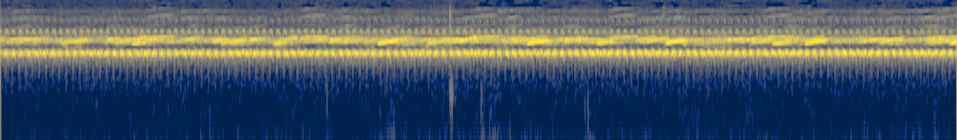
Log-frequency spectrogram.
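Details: Dwarf American toads, chorusing males at a small spring breeding pond, produce two overlapping sustained high trills at different pitches, steady and unbroken, with a brief soft click in the middle.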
